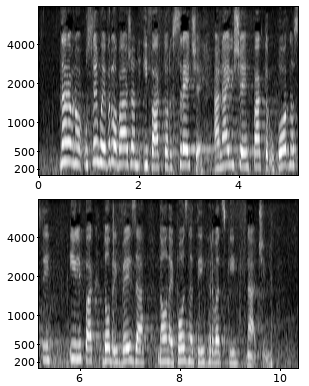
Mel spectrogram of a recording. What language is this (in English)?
Croatian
